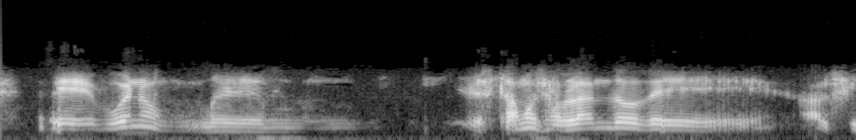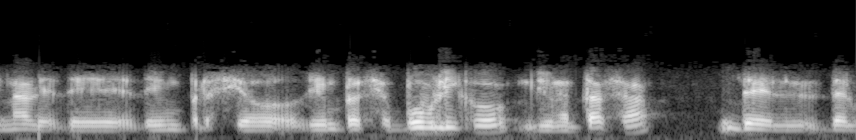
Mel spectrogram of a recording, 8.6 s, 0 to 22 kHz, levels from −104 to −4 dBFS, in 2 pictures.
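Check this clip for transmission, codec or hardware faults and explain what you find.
Compressed frames are skipped three times, at 0.28 s, 3.30 s and 4.46 s. Whole frames of about 23.2 ms never get decoded, so the audio jumps ahead by roughly 150 ms, then about 50 ms, then roughly 200 ms. On a spectrogram it appears as a vertical discontinuity where the content abruptly shifts, and the waveform shows a discontinuous envelope.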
